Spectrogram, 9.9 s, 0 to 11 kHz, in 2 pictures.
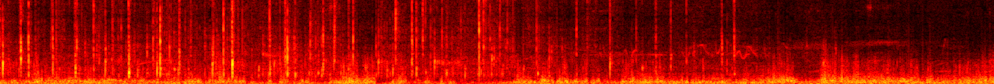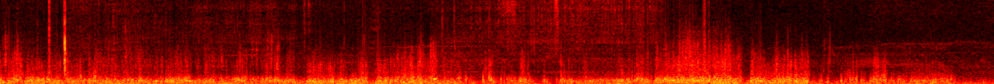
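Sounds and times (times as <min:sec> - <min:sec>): wind buffeting microphone: 0:00.0 - 0:09.9.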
